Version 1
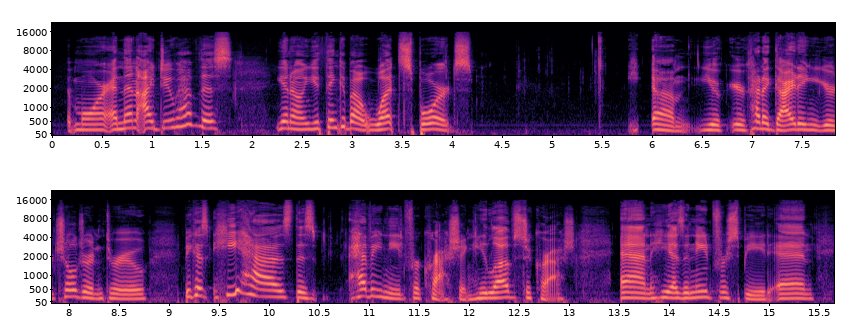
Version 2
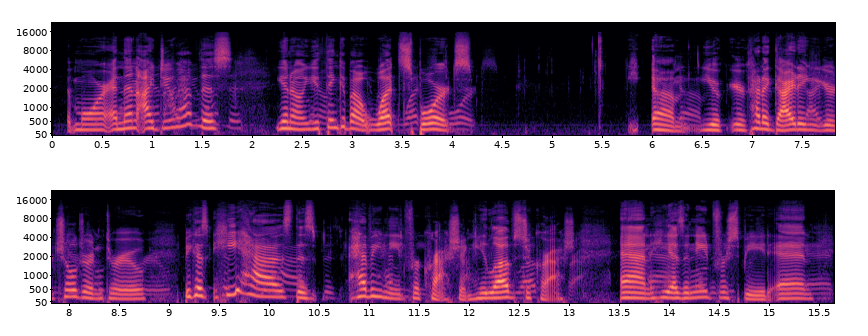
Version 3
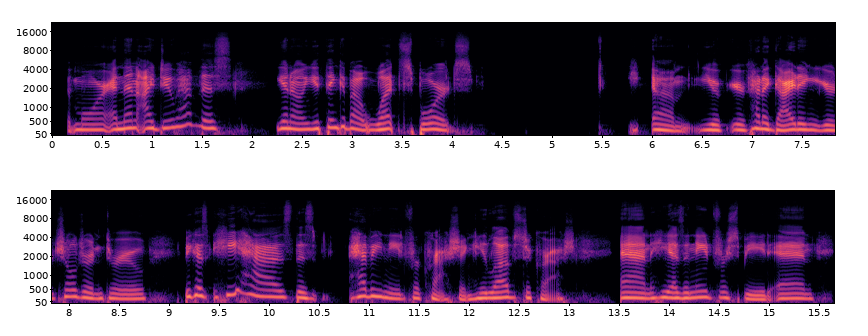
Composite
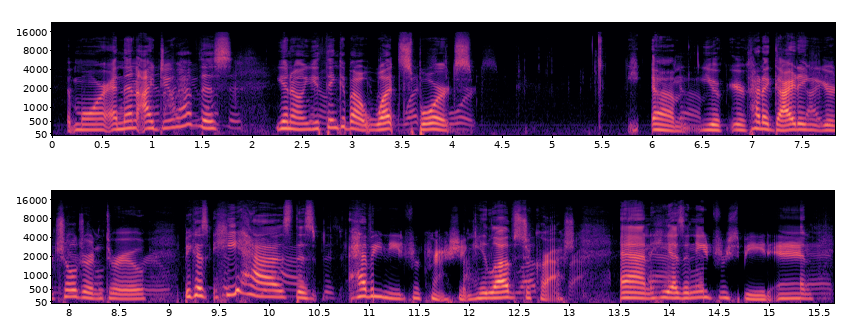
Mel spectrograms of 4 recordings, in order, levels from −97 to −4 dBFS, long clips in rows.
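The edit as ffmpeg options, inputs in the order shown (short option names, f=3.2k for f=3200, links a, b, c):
-filter_complex "[2:a]asplit=2[a][b];[1:a]asplit=3[c][d][e];[c]atrim=end=11.042[f];[a]atrim=start=11.038:end=11.942[g];[d]atrim=start=11.938:end=14.342[h];[b]atrim=start=14.338:end=15.312[i];[e]atrim=start=15.308[j];[f][g]acrossfade=d=0.004:c1=hsin:c2=hsin[k];[k][h]acrossfade=d=0.004:c1=hsin:c2=hsin[l];[l][i]acrossfade=d=0.004:c1=hsin:c2=hsin[m];[m][j]acrossfade=d=0.004:c1=hsin:c2=hsin"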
